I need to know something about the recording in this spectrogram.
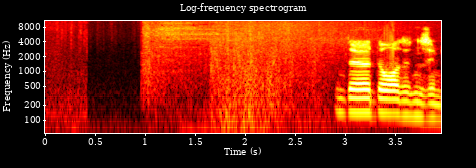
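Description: A burst of flame whooshes and roars.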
